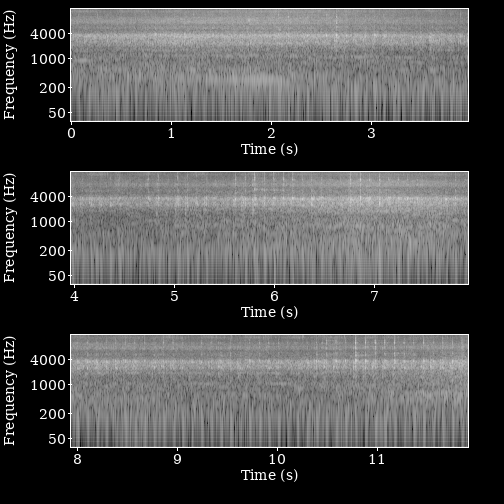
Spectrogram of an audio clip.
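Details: Steady engine and traffic rumble fills the recording, with no animal calls standing out.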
